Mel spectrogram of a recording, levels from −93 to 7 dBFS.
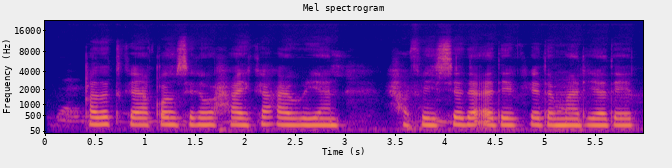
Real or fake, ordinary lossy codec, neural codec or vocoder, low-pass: real; none; none; 19.8 kHz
